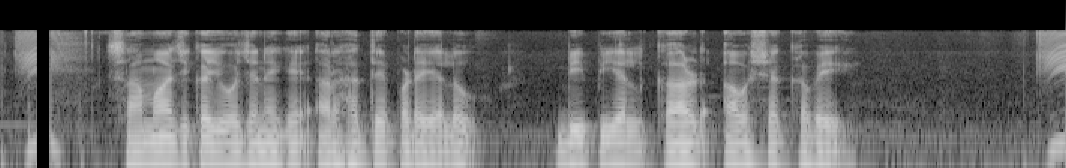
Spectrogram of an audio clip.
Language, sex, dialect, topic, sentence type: Kannada, male, Mysore Kannada, banking, question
